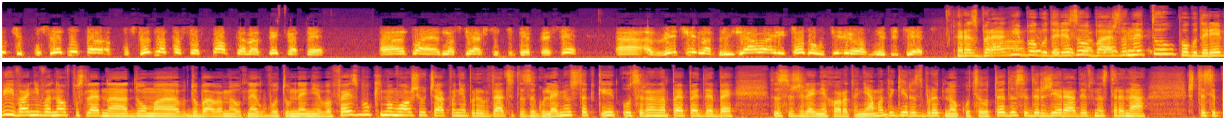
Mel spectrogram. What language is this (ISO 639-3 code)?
bul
